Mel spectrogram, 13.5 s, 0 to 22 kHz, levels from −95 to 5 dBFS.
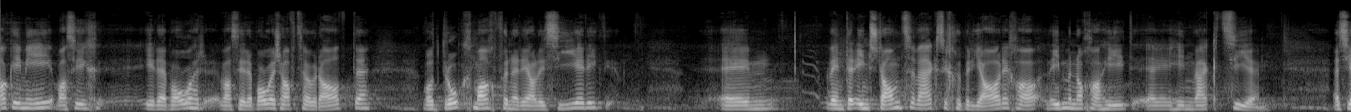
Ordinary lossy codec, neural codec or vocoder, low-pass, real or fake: none; vocoder, 44.1 kHz, 128 mel bands every 512 samples, BigVGAN v2; 14.4 kHz; fake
